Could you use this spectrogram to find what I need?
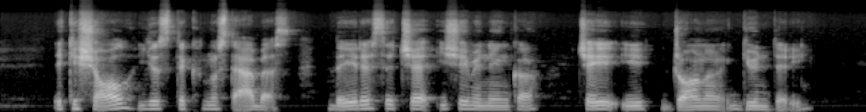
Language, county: Lithuanian, Klaipėda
